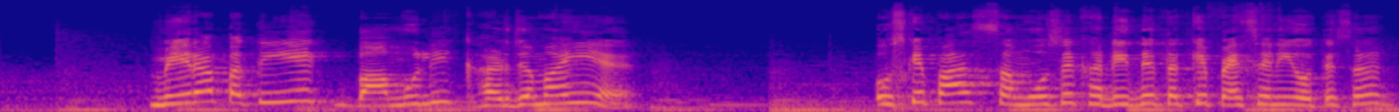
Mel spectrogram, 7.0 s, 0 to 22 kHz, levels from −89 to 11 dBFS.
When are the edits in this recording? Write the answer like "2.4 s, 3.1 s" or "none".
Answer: none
